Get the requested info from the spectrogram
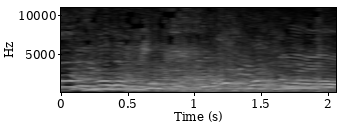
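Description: Several voices talking over one another in overlapping chatter.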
